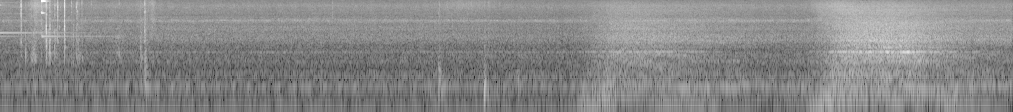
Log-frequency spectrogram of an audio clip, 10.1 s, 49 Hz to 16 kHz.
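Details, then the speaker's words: 2008 Kia Rio with flashing check engine light, P0300/P0301/P0303, loss of power and bucking; after a new ignition coil on cylinder one (misfire seen under load), calm, even cabin hum on accelerating, no stumbles or bump on throttle snap: misfire gone, engine smooth. "definitely not feeling any more misfire feels steady"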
